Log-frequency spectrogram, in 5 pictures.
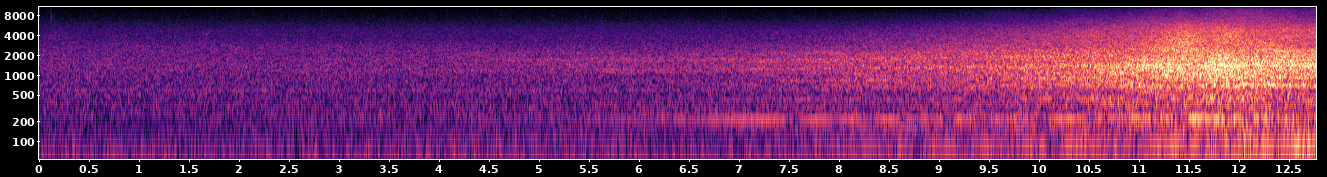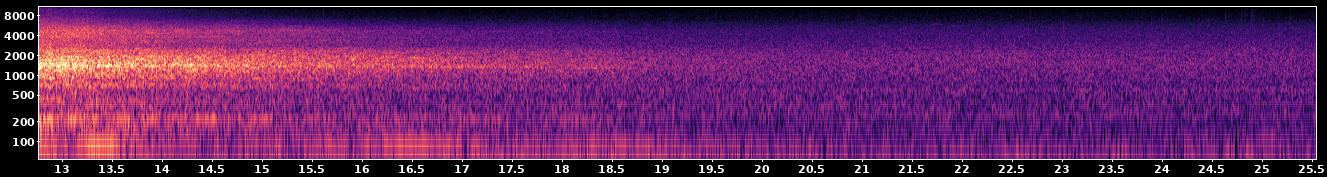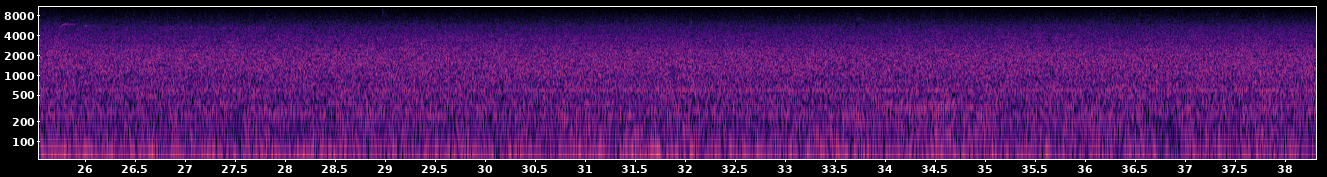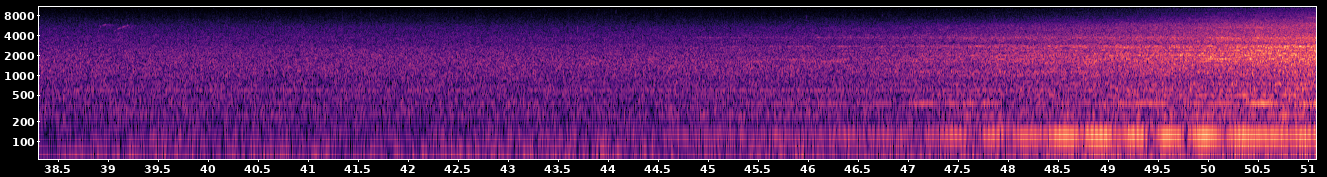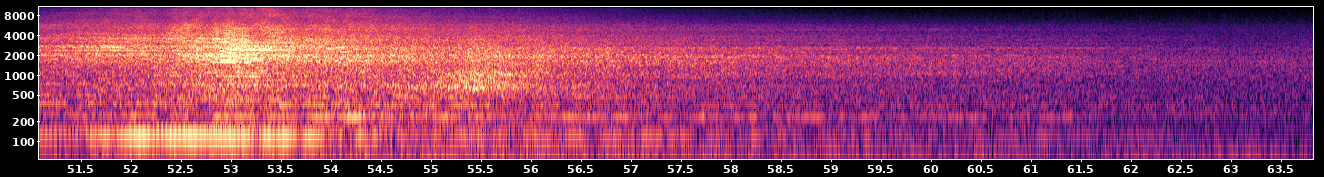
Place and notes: Meljski Hrib, Maribor, Slovenia - waiting for river gulls to give some voice
road and river sonic scape, Drava is very shallow and fast here, gulls find their standing stones here
8 August 2013, 07:23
